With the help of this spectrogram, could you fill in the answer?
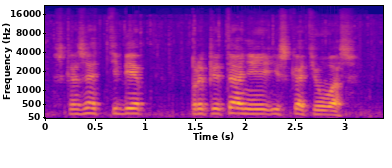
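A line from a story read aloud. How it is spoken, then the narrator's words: Loud. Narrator (Russian): громко сказал Явытха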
